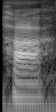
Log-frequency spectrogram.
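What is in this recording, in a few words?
"ha", Cantonese, low tone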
